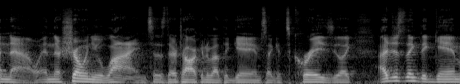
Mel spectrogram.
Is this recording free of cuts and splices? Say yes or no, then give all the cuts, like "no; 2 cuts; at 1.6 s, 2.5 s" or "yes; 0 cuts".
yes; 0 cuts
